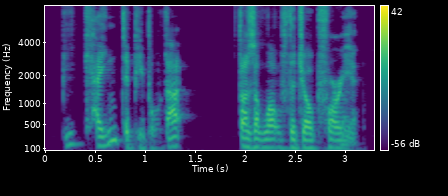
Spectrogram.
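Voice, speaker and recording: The speaker talks at a fairly quick pace in a Scottish accent. The sound is dry and close, with no echo. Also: man. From Scotland. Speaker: professional interpreter and author. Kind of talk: podcast interview.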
